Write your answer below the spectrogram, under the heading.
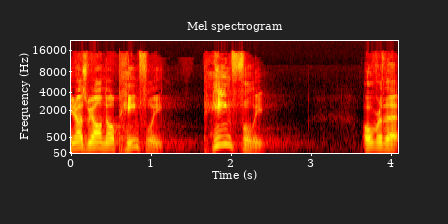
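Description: Against a quiet backdrop, a man is talking. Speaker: pastor. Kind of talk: sermon. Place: church. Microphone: headset.

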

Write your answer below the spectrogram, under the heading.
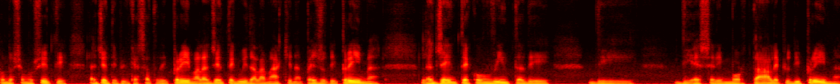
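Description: A man speaks at a very deep, low pitch in a dark, mellow tone, somewhat breathy, with ordinary pitch variation. He moves at a moderate pace with long, frequent pauses, and the sound is dry, with no echo. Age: 70s. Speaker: session drummer; interviewee. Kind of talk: interview. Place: garden.

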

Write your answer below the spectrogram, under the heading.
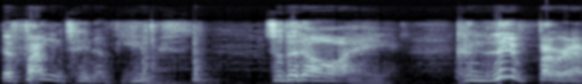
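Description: A man delivers his lines fairly slowly in a put-on character voice. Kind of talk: improvised comic pirate acting. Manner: boastful, rousing, jovial.

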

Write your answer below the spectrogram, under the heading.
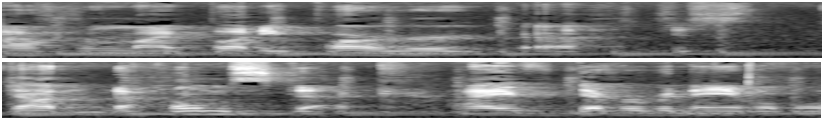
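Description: This is plain reading aloud. The words are simply read out.

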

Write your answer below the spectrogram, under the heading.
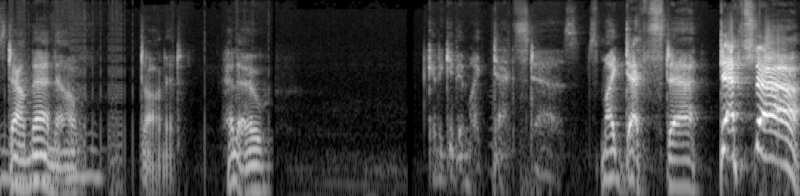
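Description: Someone is doing a put-on character voice. The delivery is fairly slow. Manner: frantic, excitable, shouting.

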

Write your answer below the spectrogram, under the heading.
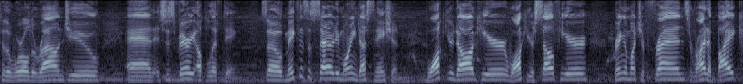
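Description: A man with a high pitch and ordinary pitch variation speaks at a moderate pace, with a dry sound, no echo, and clear music in the background. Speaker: show host. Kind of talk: casual host commentary. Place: market. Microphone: handheld.

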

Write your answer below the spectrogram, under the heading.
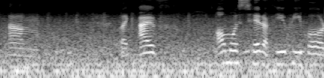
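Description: Loud background noise surrounds a woman speaking at a fairly slow pace. The sound is dry, with no echo. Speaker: vlogger. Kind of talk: casual vlog chat. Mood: mildly annoyed rant. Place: waterside. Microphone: phone near.

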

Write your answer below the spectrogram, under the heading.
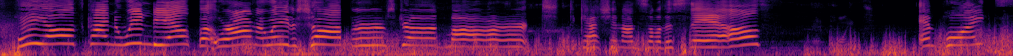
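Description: Over loud background noise, a woman talks at a very slow pace with ordinary pitch variation, and the sound is dry with no echo. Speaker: vlogger. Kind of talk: casual vlog chat. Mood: playful, joking. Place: street. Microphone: phone near.

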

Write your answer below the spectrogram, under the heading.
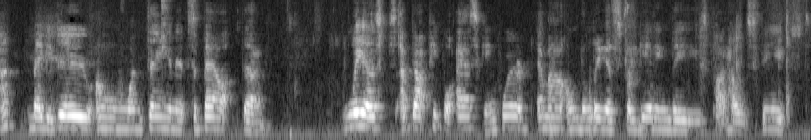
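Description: Dark and mellow in tone, a woman's medium-pitched voice moves at a very slow pace with monotone, flat intonation. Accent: Southern US. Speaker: city council member. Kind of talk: council meeting discussion.

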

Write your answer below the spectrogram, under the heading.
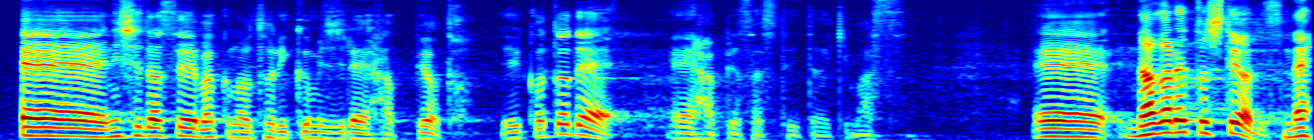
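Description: Pitch rises and falls across a very wide range. The delivery is very fast. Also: man. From Kumamoto, Japan (Yatsushiro); Kumamoto, Japan. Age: 30s. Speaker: company president. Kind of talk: presentation. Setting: stage with audience. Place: hall.

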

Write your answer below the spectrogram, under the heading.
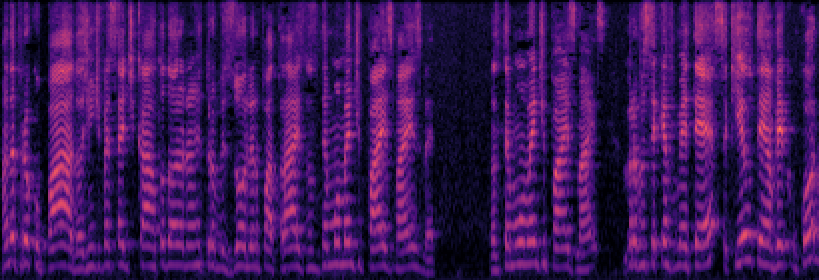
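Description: A man's very fast, high-pitched delivery, bright and sharp in tone, with ordinary pitch variation and big swings in loudness. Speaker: GTA roleplay streamer playing a character. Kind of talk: heated argument, angry and defensive, in a roleplay game. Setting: online game voice chat. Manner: loud, exasperated, indignant; rapid, stumbling, repeating words.

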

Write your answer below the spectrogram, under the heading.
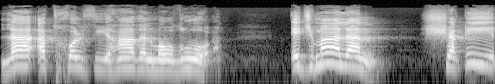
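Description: A man's raised, projected voice, bright and sharp in tone, with ordinary pitch variation over a quiet background. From Iraq. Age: 60s. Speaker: cleric and seminary professor; seminary professor. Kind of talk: conference paper presentation. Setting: conference hall with audience. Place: hall. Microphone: podium.

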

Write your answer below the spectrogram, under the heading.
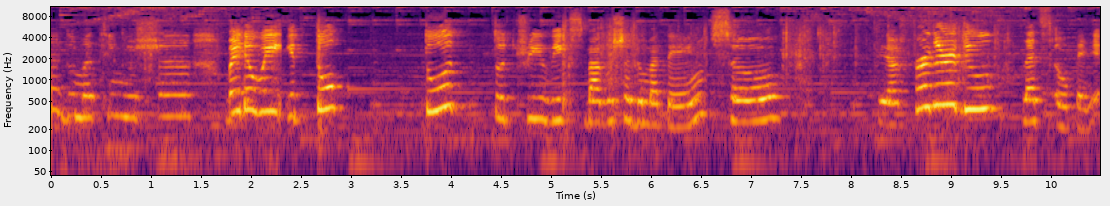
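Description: A woman's high voice at a very slow pace, with long, frequent pauses and faint music in the background. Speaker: vlogger. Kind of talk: casual vlog chat. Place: home room. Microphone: phone near.

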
